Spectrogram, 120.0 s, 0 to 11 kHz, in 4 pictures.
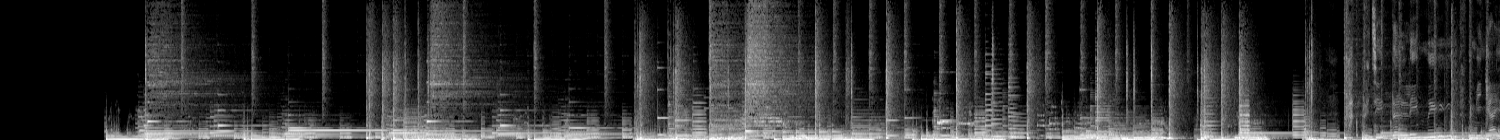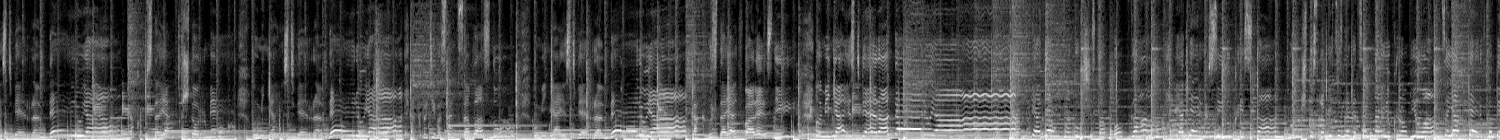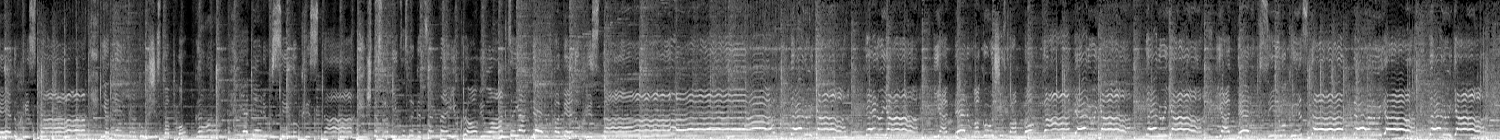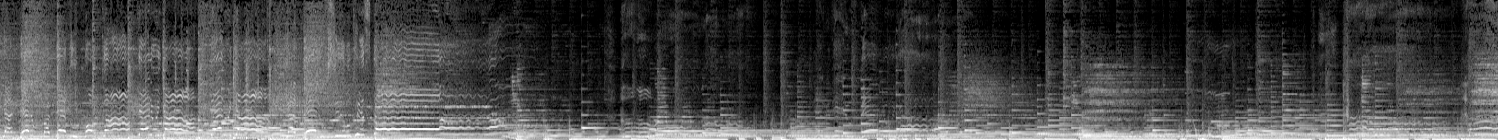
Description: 1450 просмотров 562 прослушивания 37 скачиваний BPM: 85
